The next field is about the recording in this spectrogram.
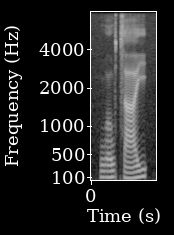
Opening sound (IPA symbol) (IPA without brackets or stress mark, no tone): w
